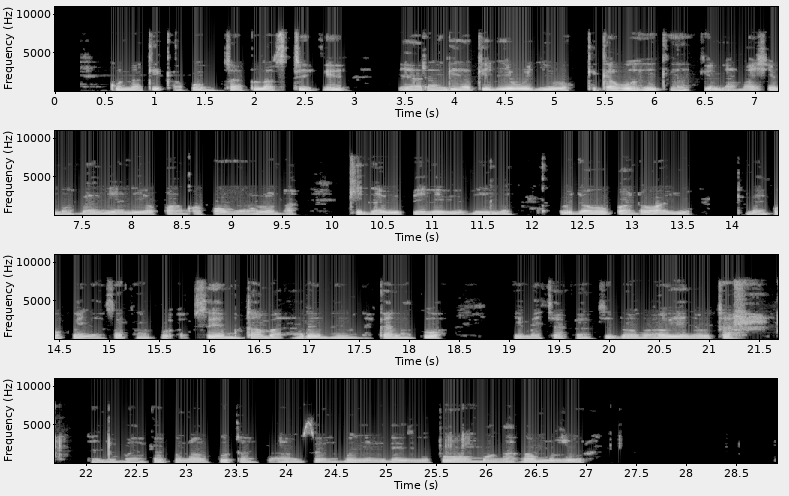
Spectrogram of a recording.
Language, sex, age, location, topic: Swahili, male, 25-35, Nakuru, government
